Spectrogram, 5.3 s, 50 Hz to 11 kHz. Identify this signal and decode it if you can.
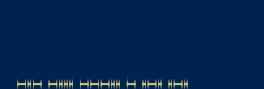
Morse code, heard as a keyed tone, about 23 wpm, 700 Hz. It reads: KB8TRR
